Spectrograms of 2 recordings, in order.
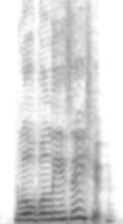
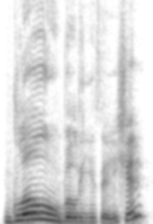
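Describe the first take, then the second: First: Globalization with a short, light "glo"; American quick-vowelled globalization; American pronunciation. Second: Globalization with a stretched "glo"; British pronunciation. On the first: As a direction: say "globalization" compactly, American style. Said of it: "In American English". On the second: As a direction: lean long on the first syllable of "globalization". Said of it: "in British English, we pronounce it as". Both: Shown as a demonstration.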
